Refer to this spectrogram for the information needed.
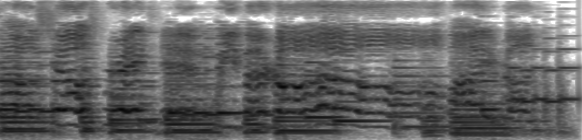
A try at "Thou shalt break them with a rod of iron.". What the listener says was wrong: Yeah, and you need to maybe fix the R's to rolled R's. A little bit more English style. Otherwise, it sounds like Friends episode. Exaggerate.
